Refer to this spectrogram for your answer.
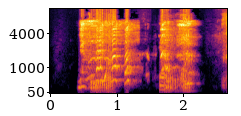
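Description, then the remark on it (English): A voice imitates a man's pig-like snoring while asleep in two loud, gritty snorting bursts, each a raspy nasal grunt, with a brief pause between them and a third starting at the end. “Oh, that's actually quite a cute little snore.”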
